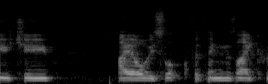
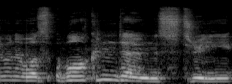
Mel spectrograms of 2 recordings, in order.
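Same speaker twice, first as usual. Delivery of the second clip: higher, louder camp Scottish storyteller; Billy Connolly done camp; 8 semitones higher, 8 dB louder than usual. Retold or imitated. Impressions video, a camp higher Scottish anecdote. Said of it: "my Billy Connolly turned out to be quite camp".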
